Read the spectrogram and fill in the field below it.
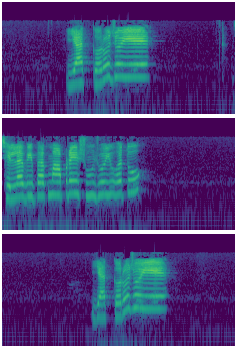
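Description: A young woman speaks calmly and clearly into a microphone, in short phrases with pauses.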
